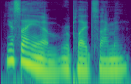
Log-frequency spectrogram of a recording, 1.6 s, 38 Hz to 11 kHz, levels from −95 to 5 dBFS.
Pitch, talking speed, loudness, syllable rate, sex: 115 Hz, 185 wpm, -18 LUFS, 4.6 syllables/s, male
